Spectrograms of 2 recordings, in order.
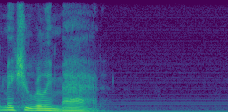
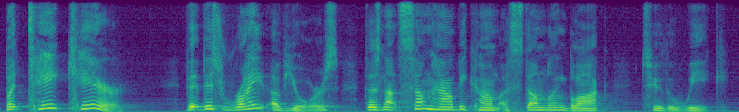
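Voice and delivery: slow solemn warning; 3 semitones higher, slower than usual. Acted.

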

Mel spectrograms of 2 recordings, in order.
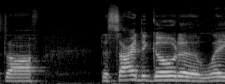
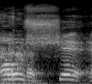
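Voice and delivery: raised, higher mock cry of excitement; retold scream; 4 semitones higher, 4 dB louder than usual. Friend recounting the staged catch video, mock scream. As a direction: put on an excited yell, only half full. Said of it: "I'm screaming".

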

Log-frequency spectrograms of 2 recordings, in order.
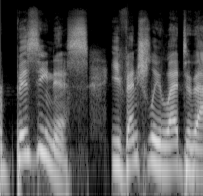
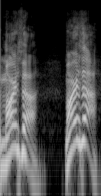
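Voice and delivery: higher, gently soothing Martha, Martha; Jesus soothing an upset Martha, higher pitch; calming Jesus; 7 semitones higher than usual. Retold or imitated. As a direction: say Martha, Martha to calm her down. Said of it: "those two Marthas are to calm her down".

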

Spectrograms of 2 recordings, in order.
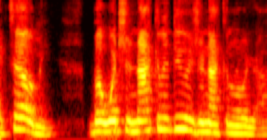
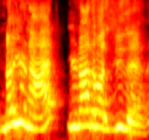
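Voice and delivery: higher, louder scolding teacher voice; stern teacher; 6 semitones higher, 8 dB louder than usual. Retold or imitated. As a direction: call out a student firmly.

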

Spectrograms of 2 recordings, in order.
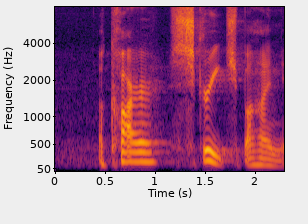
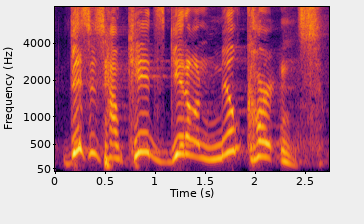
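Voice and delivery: ordinary talk, nothing marked

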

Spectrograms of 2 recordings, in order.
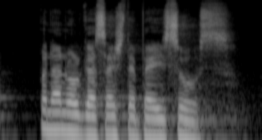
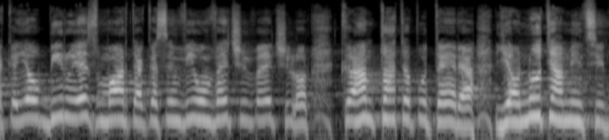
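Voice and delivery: raised, fervent declaration to Mary; Jesus reassuring; 4 semitones higher than usual. Acted. Risen Jesus shows Mary his hands, fervent. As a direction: proclaim it, rising with conviction.

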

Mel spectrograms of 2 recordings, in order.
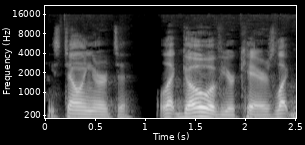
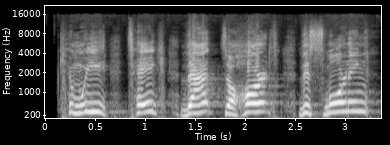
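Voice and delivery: preaching; 8 semitones higher, 7 dB louder than usual. Acted. Preacher driving the point home to the congregation, loud and high. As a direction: build it up from the pulpit.

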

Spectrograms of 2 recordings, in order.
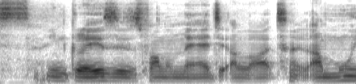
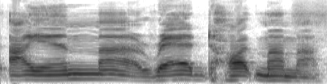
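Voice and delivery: slow, higher-pitched teaching model; slow reading; 4 semitones higher, much slower than usual. Shown as a demonstration. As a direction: draw out each word of the line. Teacher reads line slowly, then normally.

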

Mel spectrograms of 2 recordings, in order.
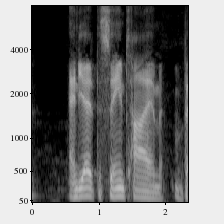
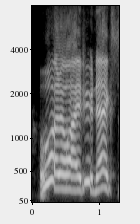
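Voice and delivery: flustered Gakuro; 11 semitones higher, 4 dB louder than usual. Retold or imitated. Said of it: "Gakuro is like".

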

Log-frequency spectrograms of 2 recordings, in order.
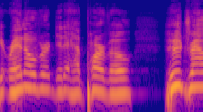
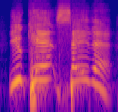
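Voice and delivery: high, slow shout at the ladies; playful shout; 8 semitones higher, 4 dB louder, slower than usual. Real, not acted. Pastor playfully shouting at the ladies in the congregation. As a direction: call it out big and teasing.

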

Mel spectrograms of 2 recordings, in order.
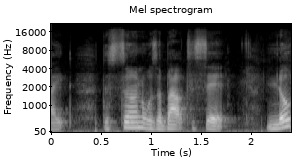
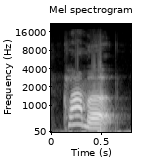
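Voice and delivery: loud, higher-pitched command; urgent call; 5 semitones higher, 10 dB louder than usual. A narrator's reading. Girl urges her brother up into the treehouse, calling loudly. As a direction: call down to hurry someone up.

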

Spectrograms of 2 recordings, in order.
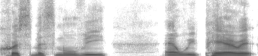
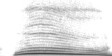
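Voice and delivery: excited whoop; 9 dB louder than usual. Real, not acted. Hyped cheer.

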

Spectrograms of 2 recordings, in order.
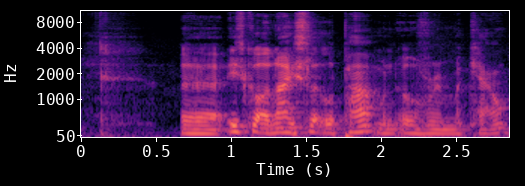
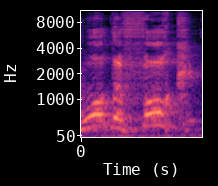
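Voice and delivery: high, loud what-the-hell cry; shocked outburst; 6 dB louder than usual. Retold or imitated. Kenneth sees the wrong painting, shocked high cry. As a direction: caught off guard, blurt it out. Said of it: "and he's like".

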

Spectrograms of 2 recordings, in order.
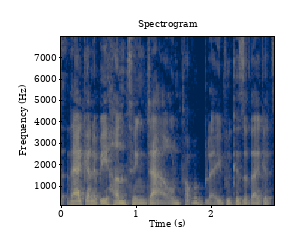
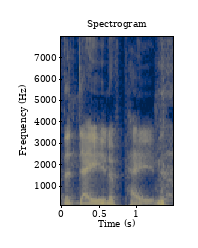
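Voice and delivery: wrestling commentator; 5 dB louder, much slower than usual. Acted. Joins the announcer game.

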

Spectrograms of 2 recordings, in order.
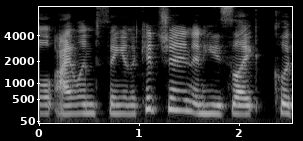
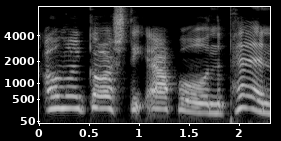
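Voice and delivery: higher exasperated cry; 7 semitones higher than usual. Retold or imitated. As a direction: throw up your hands, higher pitch. Rachel exasperated quote.

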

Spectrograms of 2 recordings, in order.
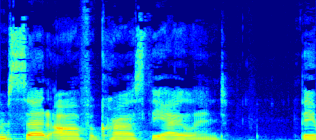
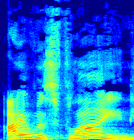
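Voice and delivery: high, loud squeaky little voice; squeaky gosling; 9 semitones higher, 6 dB louder than usual. Acted. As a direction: squeak it out, thrilled. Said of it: "he squeaked".

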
